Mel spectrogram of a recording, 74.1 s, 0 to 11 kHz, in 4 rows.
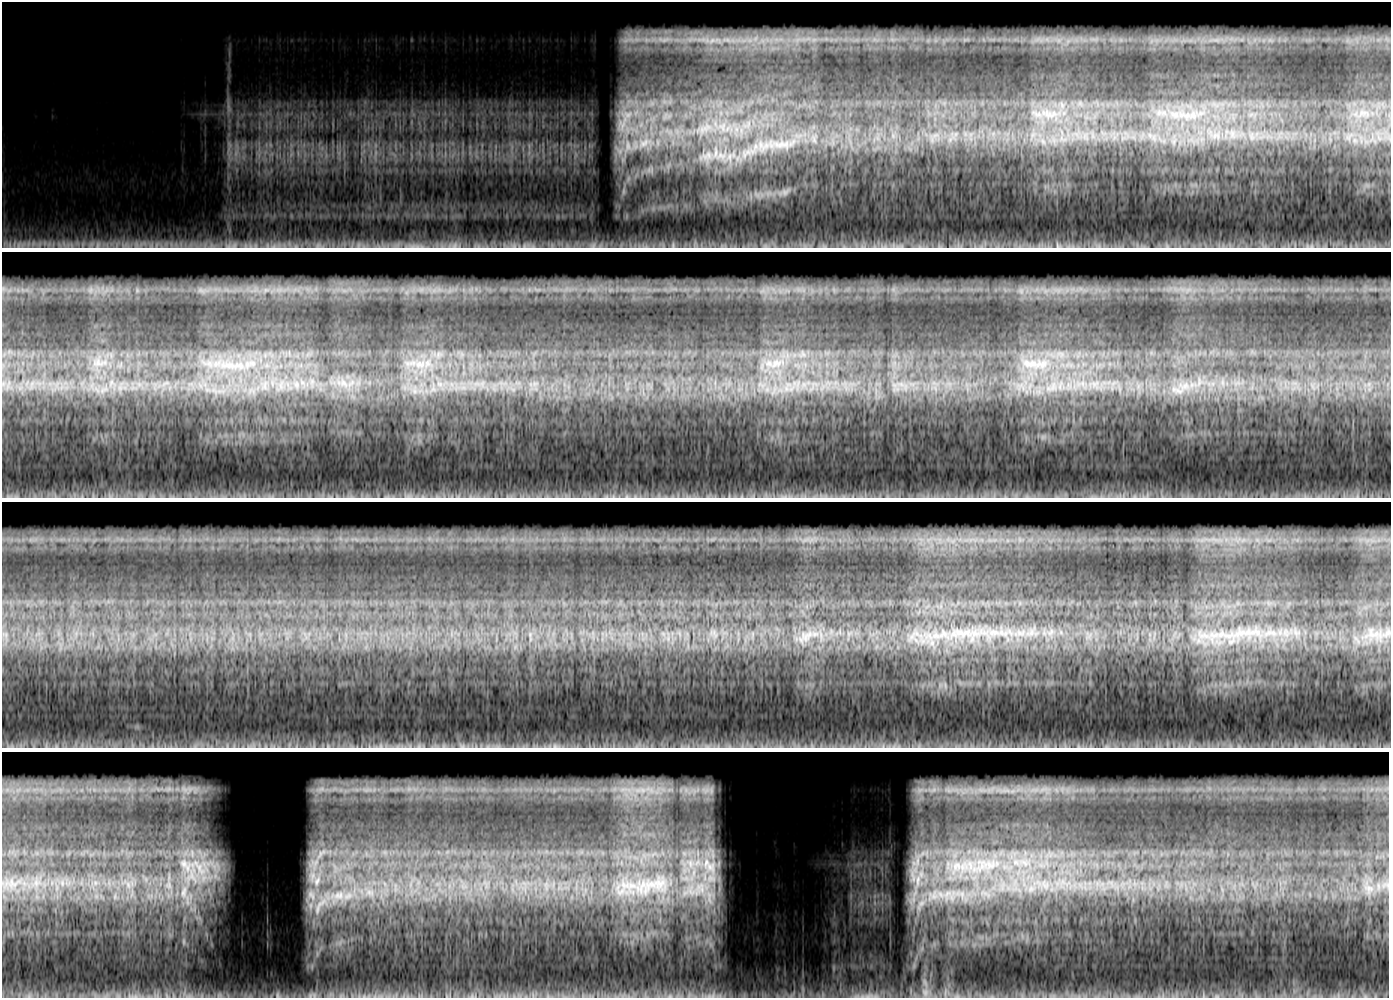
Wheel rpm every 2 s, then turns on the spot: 0, 10, 20, 20, 130, 210, 230, 230, 230, 230, 230, 230, 230, 230, 230, 230, 230, 230, 230, 230, 230, 230, 230, 230, 230, 230, 230, 230, 220, 50, 220, 230, 130, 30, 210, 230, 230.
2-8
